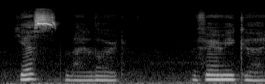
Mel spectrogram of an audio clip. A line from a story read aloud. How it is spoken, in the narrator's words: Gabrielle sighed in reply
